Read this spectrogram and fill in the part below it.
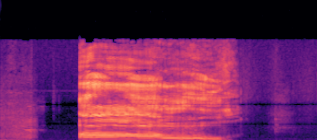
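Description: A young man shouts in a long drawn-out yell, close to a microphone.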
